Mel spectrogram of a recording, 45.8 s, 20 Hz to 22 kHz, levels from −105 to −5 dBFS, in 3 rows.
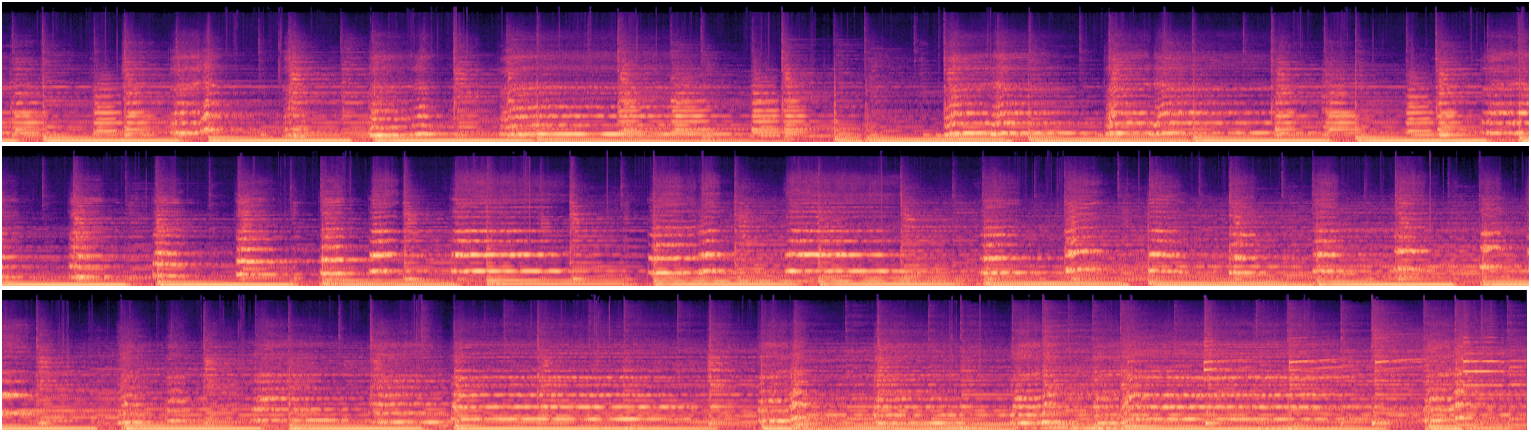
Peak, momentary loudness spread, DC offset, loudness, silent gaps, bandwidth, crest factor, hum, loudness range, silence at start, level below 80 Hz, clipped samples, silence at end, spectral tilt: -6 dBFS; 6 LU; under 0.1%; -21 LUFS; none; 11.5 kHz; 14 dB; none; 2 LU; 0 s; -26 dBFS; under 0.1%; 0 s; -7.5 dB/octave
